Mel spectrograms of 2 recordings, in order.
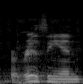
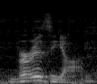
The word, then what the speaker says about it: Virizion: feels like the last syllables should sound the same for all 3, so that's why I say Terrakion, Cobalion, Virizion. Otherwise it's like Terrakion, Cobalion, Virizion. And that just doesn't sound right to me.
